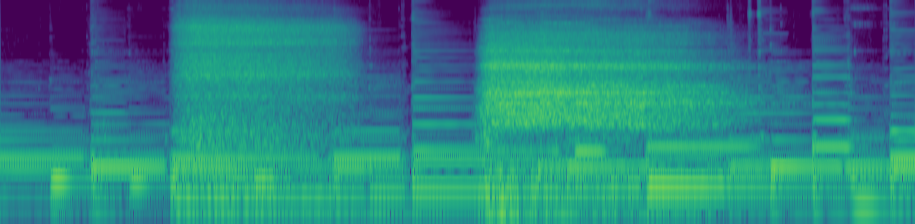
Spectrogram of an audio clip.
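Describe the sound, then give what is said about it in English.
A dragon's deep breath, voiced by a person: two long, airy rushes of breath, an inhale then an exhale, each swelling and fading, over soft sustained music. “Jerry took a deep dragon breath in and out.”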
